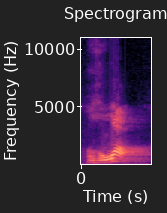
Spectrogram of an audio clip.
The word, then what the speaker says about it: roi: Ici, vous avez un roi, R avec « oua ». Se prononce « roi ».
